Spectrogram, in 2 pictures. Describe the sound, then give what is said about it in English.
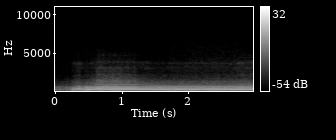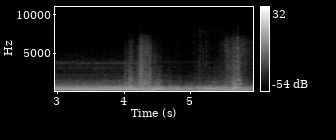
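Sedan engine droning as the car drives fast down a long hill, swerving periodically, a sustained, steady engine note that breaks briefly near the end with short noisy bursts before resuming. “The sedan is now piling down a long hill, swerving periodically to avoid joining traffic.”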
